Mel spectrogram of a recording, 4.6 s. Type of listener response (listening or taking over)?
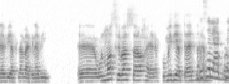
taking over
